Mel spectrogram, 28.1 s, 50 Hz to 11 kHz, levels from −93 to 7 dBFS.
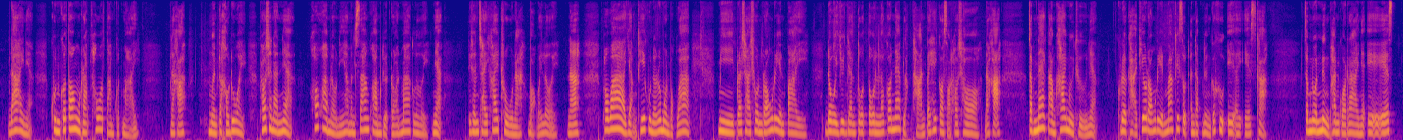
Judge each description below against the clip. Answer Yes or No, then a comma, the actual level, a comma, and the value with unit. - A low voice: No, medium, 180 Hz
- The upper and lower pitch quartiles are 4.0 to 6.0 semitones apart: No, average, 3.4 semitones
